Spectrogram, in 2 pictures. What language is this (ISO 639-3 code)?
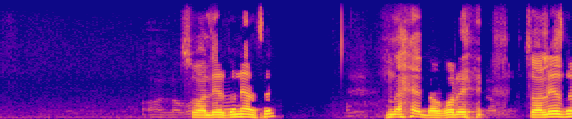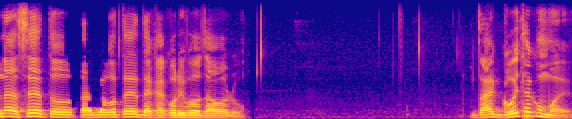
asm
